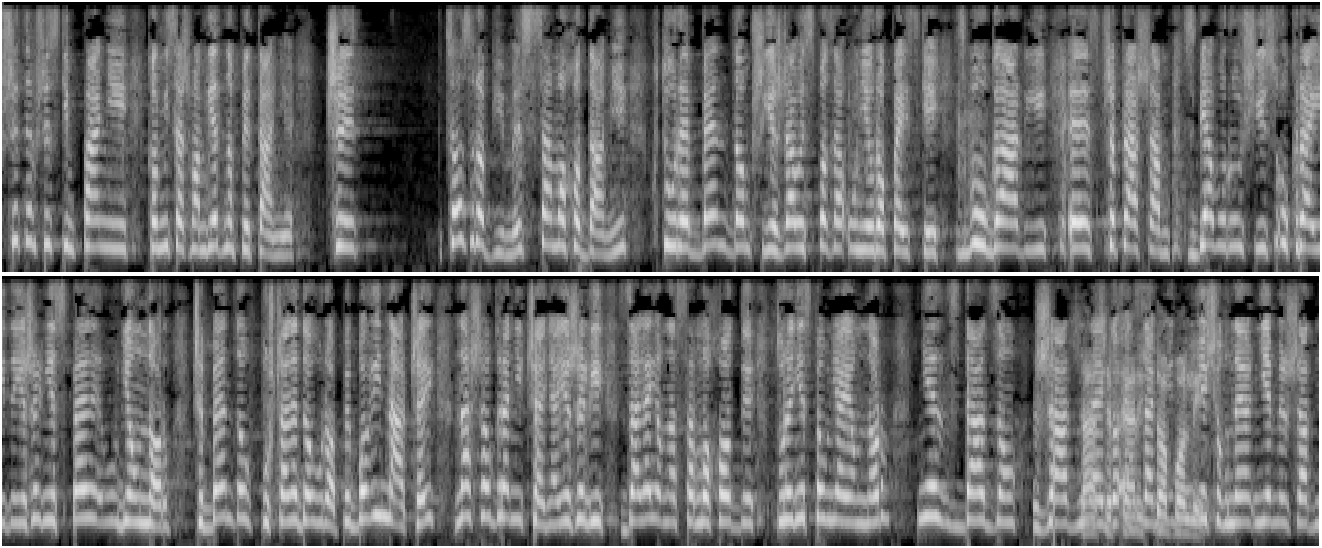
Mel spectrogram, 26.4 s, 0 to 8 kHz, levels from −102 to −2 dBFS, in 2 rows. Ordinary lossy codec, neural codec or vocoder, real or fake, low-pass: none; none; real; 7.2 kHz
